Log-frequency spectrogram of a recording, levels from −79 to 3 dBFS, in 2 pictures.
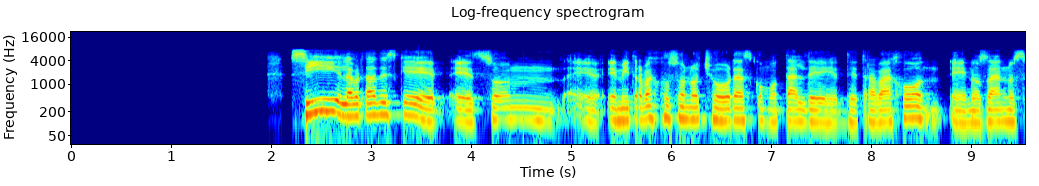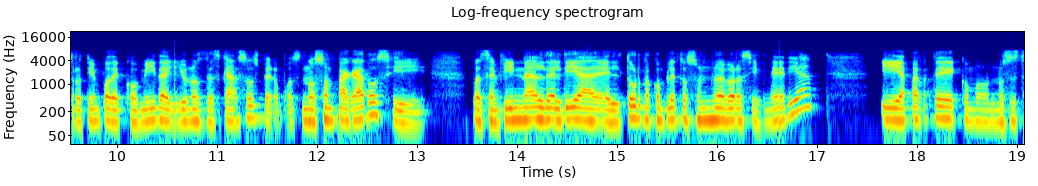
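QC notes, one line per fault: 4.53 s, 10.58 s and 16.63 s: overlapping chunks. Every 6 seconds a new chunk begins 50 ms before the previous one ended, so that slice of speech plays twice and is heard as a brief stutter. The waveform shows a repeated 50 ms segment with a step at each join, and the spectrogram shows a thin vertical seam there.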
